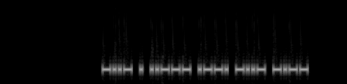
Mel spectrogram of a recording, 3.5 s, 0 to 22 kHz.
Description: Morse code, heard as a keyed tone, about 45 wpm, 700 Hz. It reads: XE2PXY
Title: DXCC-100 Call Signs - 6 Characters - Repeated 3x - 45wpm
